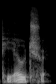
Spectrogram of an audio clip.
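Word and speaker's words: Petr: Peter Yan. Piotr. Yeah, you got to really pronounce it.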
